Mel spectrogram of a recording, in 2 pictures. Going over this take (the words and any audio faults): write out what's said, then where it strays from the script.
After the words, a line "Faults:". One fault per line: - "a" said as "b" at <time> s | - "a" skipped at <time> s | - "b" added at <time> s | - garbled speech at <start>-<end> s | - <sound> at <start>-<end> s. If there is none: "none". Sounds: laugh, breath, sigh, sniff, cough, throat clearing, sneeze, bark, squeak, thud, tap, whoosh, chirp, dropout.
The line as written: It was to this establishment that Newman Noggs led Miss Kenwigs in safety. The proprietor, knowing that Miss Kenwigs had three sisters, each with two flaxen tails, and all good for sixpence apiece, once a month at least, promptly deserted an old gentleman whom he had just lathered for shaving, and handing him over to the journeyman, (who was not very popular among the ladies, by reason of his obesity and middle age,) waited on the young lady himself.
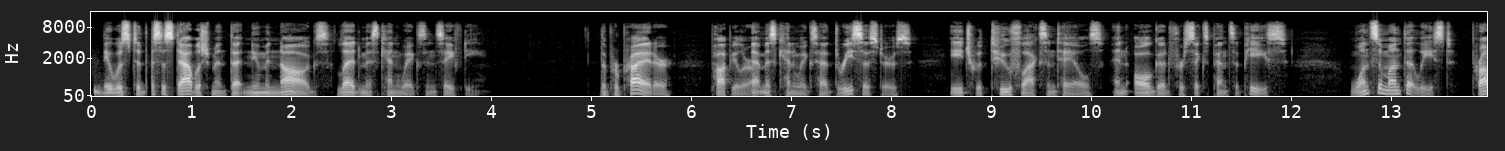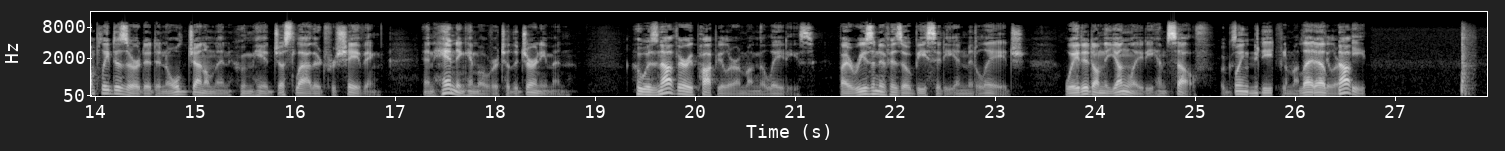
It was to this establishment that Newman Noggs led Miss Kenwigs in safety. The proprietor, popular that Miss Kenwigs had three sisters, each with two flaxen tails, and all good for sixpence apiece, once a month at least, promptly deserted an old gentleman whom he had just lathered for shaving, and handing him over to the journeyman, (who was not very popular among the ladies, by reason of his obesity and middle age,) waited on the young lady himself. [garbled]
Faults:
- dropout at 0.5-0.6 s
- "knowing" said as "popular" at 6.2 s
- garbled speech at 25.3-26.7 s
- thud at 27.6-27.8 s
